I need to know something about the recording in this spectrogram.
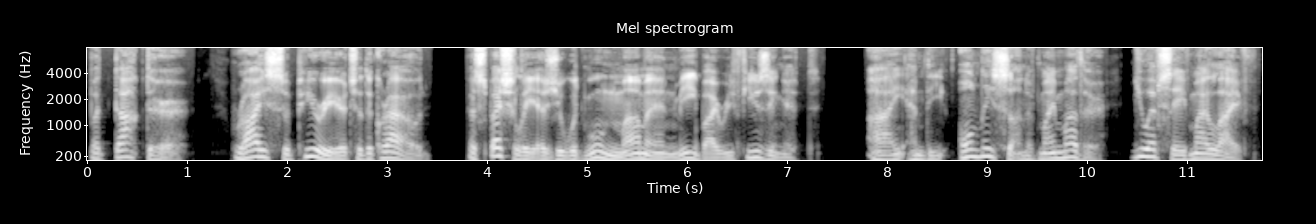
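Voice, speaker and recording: A man's voice: medium pitch, very animated, a little slow, warm tone, no room sound, studio quality. A man voicing an earnest, insistent young man who pleads effusively, in a raised voice. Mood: earnest pleading.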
